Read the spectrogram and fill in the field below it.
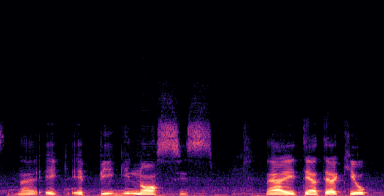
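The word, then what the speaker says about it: ἐπίγνωσις: Então epignosis, né? Epignosis. Aí tem até aqui, eu coloquei a pronúncia, tipo pi fica mais forte, né? Epignosis. E lembrando que o S no grego não tem som de Z, tá?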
